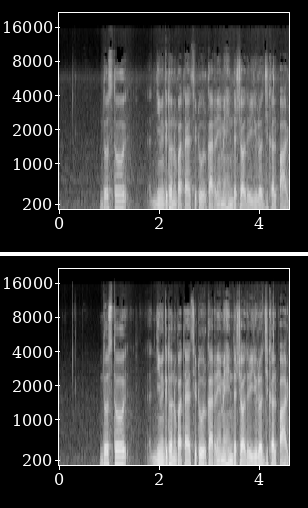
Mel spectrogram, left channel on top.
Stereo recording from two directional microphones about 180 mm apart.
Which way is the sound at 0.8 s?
40° right (ahead or behind).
